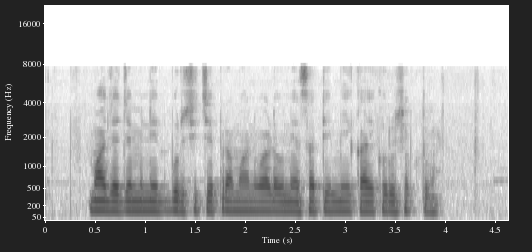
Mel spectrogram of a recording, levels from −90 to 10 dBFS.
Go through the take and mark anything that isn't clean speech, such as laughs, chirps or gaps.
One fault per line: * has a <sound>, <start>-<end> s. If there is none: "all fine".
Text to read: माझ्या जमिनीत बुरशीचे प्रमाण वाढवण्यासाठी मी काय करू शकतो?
all fine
